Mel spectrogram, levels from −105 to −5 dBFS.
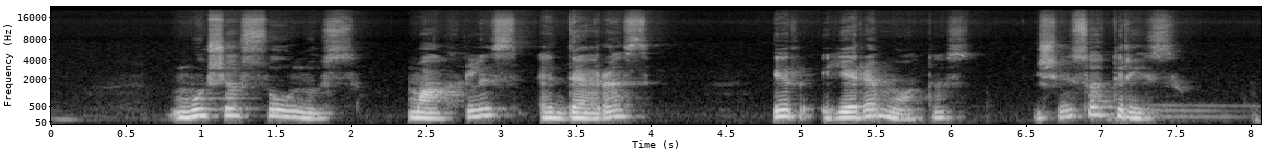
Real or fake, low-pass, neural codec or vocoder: real; 19.8 kHz; none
